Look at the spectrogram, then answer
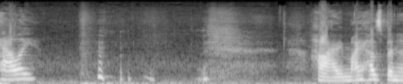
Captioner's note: laughs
